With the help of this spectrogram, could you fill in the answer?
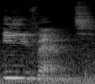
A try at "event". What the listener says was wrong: We place here the stress on the second syllable, not event or whatever. It's event.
